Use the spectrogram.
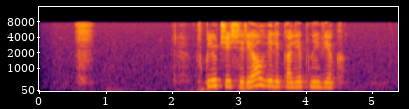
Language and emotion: Russian, neutral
